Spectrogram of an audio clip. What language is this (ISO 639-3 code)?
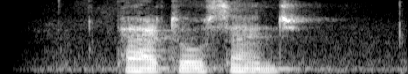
fas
